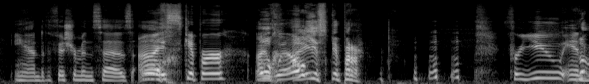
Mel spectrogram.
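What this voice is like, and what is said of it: Put-on Scottish accent. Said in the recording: “That's the best Scottish accent you've ever heard. ... It was very ... good”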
